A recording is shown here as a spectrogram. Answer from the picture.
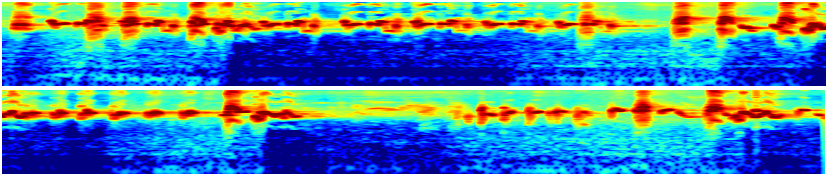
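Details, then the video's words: Yellow-vented bulbul singing a vigorous nggaruda-style song, a lure for wild sooty-headed bulbuls: fast chattering, warbled phrases broken by sharp clicks, with a brief pause before the bubbling notes resume. "TRUCUKAN GACOR Nggaruda Super Ampuh Untuk Suara Panggilan Burung Kutilang Liar"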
